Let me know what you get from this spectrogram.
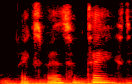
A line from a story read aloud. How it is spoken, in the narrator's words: she murmured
